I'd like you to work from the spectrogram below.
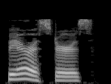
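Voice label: "barristers", British English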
